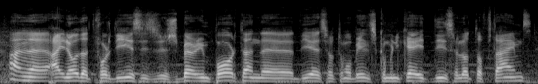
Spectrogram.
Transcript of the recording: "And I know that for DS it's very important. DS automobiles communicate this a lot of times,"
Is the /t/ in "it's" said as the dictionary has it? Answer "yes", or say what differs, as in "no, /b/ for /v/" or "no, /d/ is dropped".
no, /s/ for /t/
